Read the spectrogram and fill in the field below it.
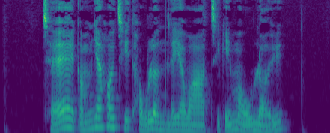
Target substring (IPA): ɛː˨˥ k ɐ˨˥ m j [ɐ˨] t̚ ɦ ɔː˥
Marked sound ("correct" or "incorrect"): incorrect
